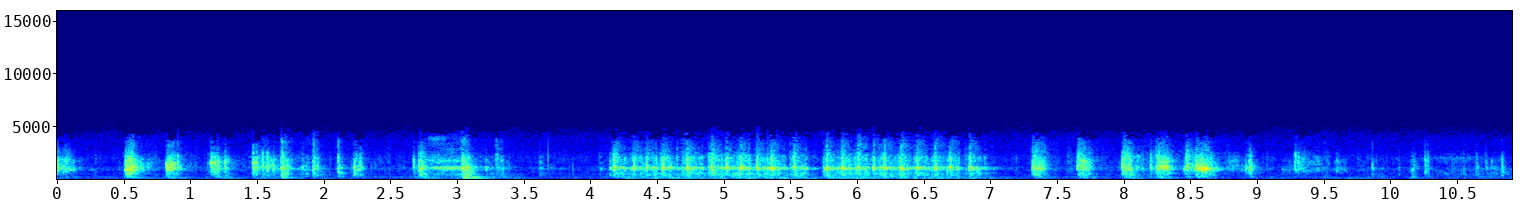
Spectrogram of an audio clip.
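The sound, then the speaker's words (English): Typewriter keys clack, first in separate strikes, then in a fast, steady run of typing, before slowing back to single, distinct keystrokes, as a typewriter is tested in a police forgery division to check it against a forged letter. No one speaks. “No, this isn't the typewriter we're looking for.”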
